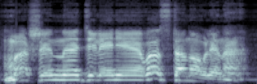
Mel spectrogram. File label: voice message engine room repaired, crew ships russian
